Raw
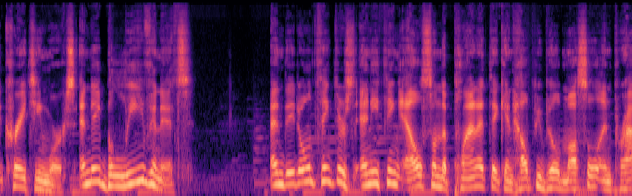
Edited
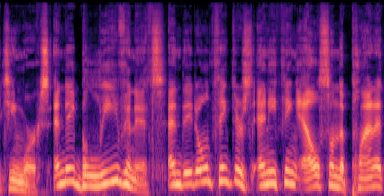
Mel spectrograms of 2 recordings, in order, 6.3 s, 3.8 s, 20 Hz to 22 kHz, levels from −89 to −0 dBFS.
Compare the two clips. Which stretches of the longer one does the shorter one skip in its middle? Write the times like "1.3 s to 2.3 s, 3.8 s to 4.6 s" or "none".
1.8 s to 2.5 s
